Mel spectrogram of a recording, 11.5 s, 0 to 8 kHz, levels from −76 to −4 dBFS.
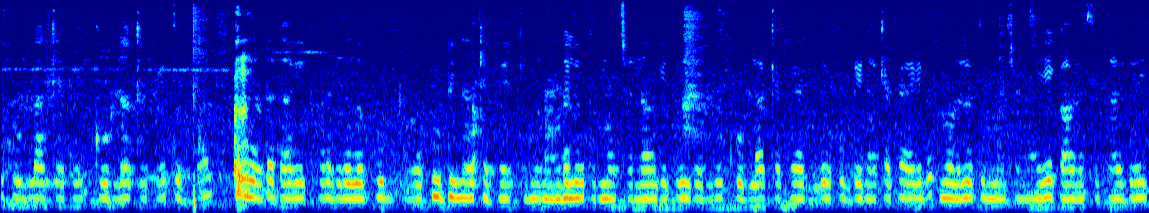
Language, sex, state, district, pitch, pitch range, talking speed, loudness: Kannada, female, Karnataka, Dakshina Kannada, 210 Hz, 205-215 Hz, 120 wpm, -32 LUFS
